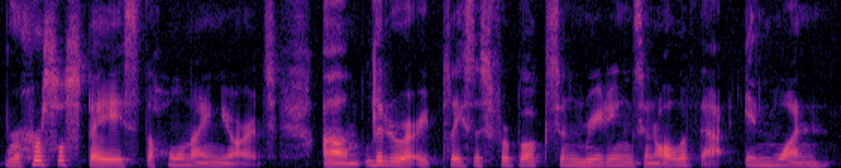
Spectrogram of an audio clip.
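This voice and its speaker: Older woman, low gravelly voice. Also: dark tone. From Canada. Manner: candid and frank, chatty with many fillers. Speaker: interviewee, former arts coordinator. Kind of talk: reflective interview chat.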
